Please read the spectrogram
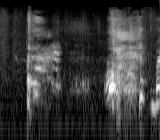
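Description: A woman coughing: a short cough about a third of a second in, then a louder one about a second and a half in.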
